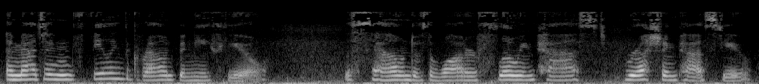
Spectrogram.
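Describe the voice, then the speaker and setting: A woman narrating a scripted guided meditation in a gentle, soothing, unhurried manner. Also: mid-range voice, a little hiss or hum, poor audio.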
